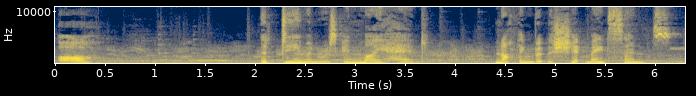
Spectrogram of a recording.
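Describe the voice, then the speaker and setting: A woman's voice: mid-range voice, sing-song, slow, music in the background. An actress playing a brash, flirtatious female pirate captain in a game, cheeky, sardonic and theatrical. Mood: dreamy, flirtatious.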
